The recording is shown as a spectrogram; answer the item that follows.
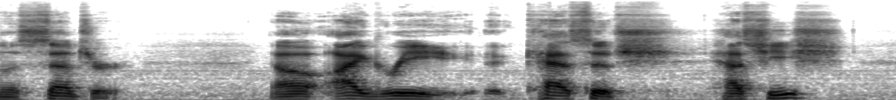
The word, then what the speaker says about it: Kasich: It's Kasich, not Kasich. It's Kasich. Yeah, I know. I pronounce his name Kasich all the time.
